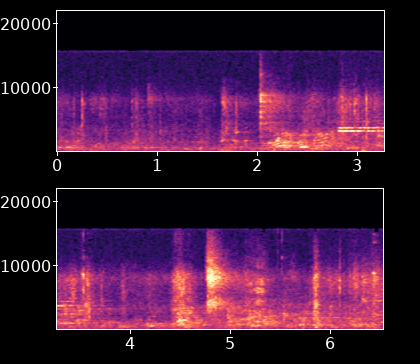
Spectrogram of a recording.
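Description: Distant shouts of footballers calling to each other across an open pitch, over steady outdoor background noise. One call comes about two seconds in and a louder one near five seconds.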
